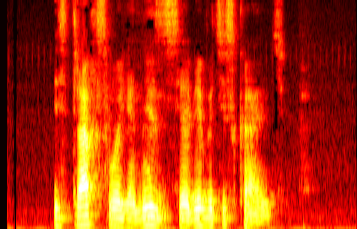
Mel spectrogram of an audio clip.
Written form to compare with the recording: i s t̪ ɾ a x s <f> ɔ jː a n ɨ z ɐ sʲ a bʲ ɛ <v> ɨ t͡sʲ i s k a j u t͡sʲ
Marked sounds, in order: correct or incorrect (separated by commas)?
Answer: incorrect, correct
